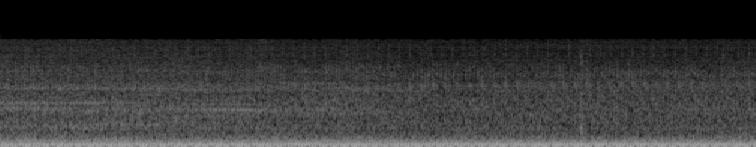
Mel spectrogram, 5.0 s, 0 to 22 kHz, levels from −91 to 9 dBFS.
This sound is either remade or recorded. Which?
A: recorded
